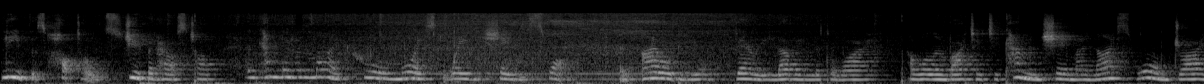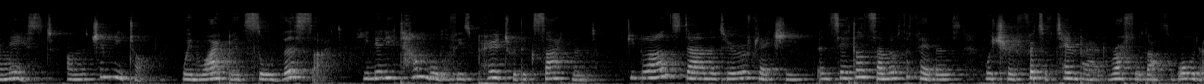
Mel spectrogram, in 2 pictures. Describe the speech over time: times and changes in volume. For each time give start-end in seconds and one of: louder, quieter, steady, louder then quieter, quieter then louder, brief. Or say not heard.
0.0-24.0 steady.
